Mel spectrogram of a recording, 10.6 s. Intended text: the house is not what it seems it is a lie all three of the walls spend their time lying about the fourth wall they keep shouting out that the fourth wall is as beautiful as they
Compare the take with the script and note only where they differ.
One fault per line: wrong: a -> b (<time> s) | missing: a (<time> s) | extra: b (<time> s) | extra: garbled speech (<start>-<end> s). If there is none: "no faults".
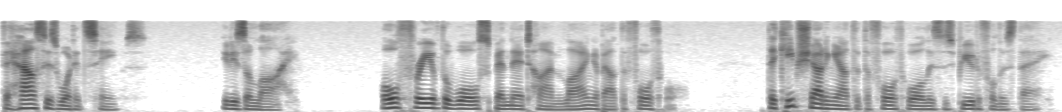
missing: not (0.6 s)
